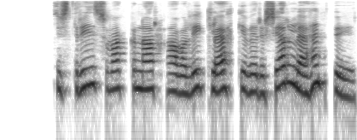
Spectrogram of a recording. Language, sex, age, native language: Icelandic, female, 40-49, Icelandic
